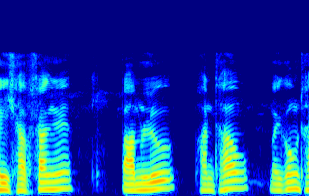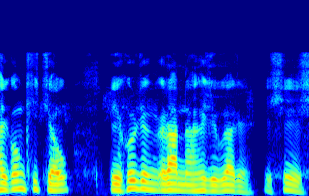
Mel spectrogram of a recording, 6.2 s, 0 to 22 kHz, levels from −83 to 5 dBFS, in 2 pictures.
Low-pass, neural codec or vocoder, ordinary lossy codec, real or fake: 7.2 kHz; none; AAC, 48 kbps; real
